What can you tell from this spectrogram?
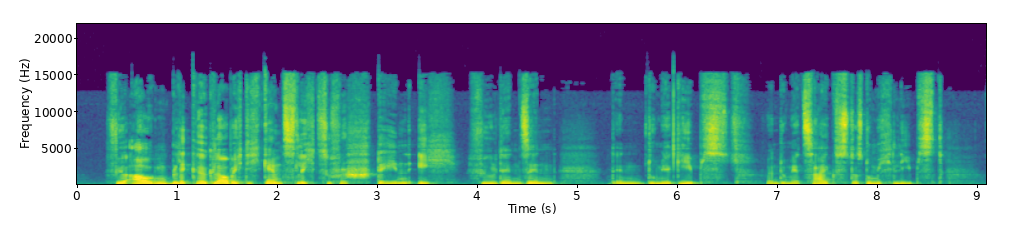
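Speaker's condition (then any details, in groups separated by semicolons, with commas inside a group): No condition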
